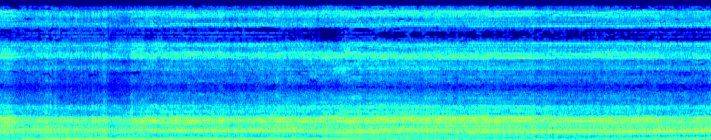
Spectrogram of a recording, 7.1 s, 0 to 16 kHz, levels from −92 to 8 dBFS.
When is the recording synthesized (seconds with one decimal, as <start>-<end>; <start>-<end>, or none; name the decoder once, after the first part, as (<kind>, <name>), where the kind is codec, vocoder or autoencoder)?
1.1-1.7 (codec, DAC); 2.8-3.5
